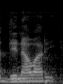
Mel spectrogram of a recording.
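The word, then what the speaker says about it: الدينوري: Al-Imam Asy'ari bin Qutaibah Ad-Dinawari. Jangan Ad-Dainuri bacanya, Dinawari. Jangan Ad-Dainuri, enggak ada kota Dainur, ada Dinawar.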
